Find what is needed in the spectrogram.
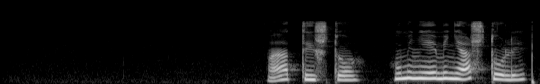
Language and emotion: Russian, neutral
